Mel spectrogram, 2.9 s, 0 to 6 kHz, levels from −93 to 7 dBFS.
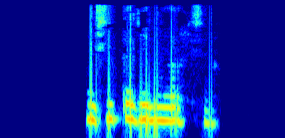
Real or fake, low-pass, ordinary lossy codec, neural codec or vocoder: fake; 5.4 kHz; MP3, 32 kbps; vocoder, 22.05 kHz, 80 mel bands, WaveNeXt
